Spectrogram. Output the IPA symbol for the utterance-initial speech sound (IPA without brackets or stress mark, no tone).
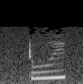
ʈ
